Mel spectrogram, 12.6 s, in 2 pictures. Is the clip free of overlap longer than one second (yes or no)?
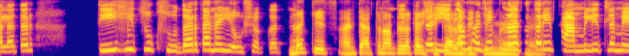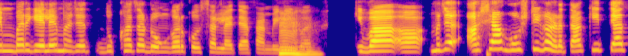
no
